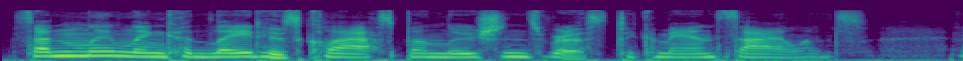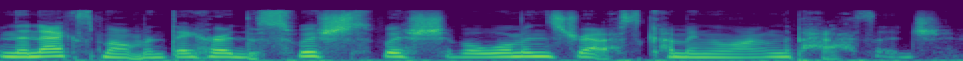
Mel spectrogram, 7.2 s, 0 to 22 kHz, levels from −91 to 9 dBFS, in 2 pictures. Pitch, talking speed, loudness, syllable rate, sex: 210 Hz, 240 wpm, -18 LUFS, 6.0 syllables/s, female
